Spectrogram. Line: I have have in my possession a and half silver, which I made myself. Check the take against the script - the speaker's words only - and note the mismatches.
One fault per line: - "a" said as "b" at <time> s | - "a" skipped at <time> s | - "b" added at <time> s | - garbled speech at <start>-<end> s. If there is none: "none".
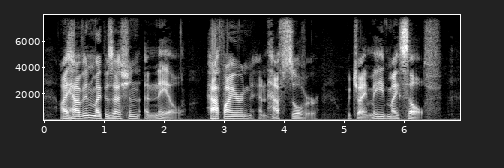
- "have" skipped at 0.7 s
- "nail half iron" added at 1.7 s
